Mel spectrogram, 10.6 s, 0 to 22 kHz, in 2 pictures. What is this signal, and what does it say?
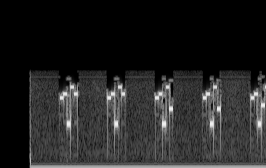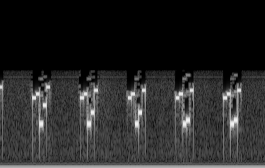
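Five-tone selective call (ZVEI), heard as quick runs of five tones, tones of about 80 ms. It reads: 89119 89119 89115 89115 89166 89166 89140 89140 89120 89120
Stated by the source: ZVEI five-tone selective call received by SDR.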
